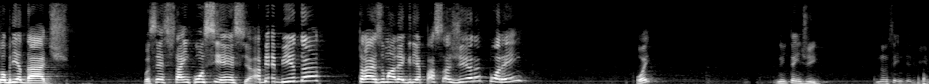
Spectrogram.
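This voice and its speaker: Delivery comes at a fairly slow pace with long, frequent pauses. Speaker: Bible teacher. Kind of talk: Bible study lesson.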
